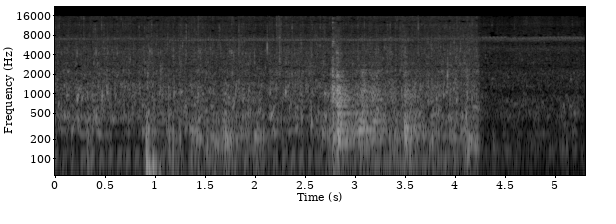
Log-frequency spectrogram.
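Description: Water trickles over stones in a shallow stream.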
